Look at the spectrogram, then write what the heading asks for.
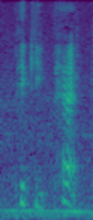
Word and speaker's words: Pikipek: I said the name wrong. Pikipek.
